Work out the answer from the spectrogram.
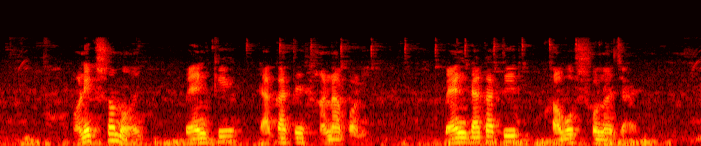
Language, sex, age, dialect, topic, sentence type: Bengali, male, 41-45, Standard Colloquial, banking, statement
